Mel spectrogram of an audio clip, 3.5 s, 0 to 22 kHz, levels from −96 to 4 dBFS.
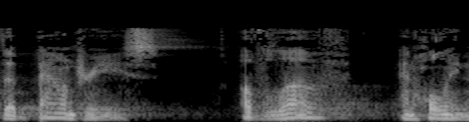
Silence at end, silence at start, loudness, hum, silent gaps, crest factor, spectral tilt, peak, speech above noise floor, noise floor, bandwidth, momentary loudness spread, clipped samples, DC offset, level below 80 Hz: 0 s; 0 s; -34 LUFS; none; none; 22 dB; -6 dB/octave; -12 dBFS; 38 dB; -71 dBFS; 8.4 kHz; 8 LU; under 0.1%; under 0.1%; -70 dBFS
